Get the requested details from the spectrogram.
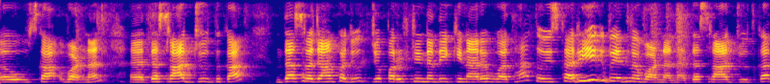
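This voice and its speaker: A woman's voice: sits high, echoey room. A woman tutor reading exam questions aloud and answering them, with hesitant fillers and self-corrections, her voice lifting sharply on each new question. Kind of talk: exam quiz walkthrough.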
